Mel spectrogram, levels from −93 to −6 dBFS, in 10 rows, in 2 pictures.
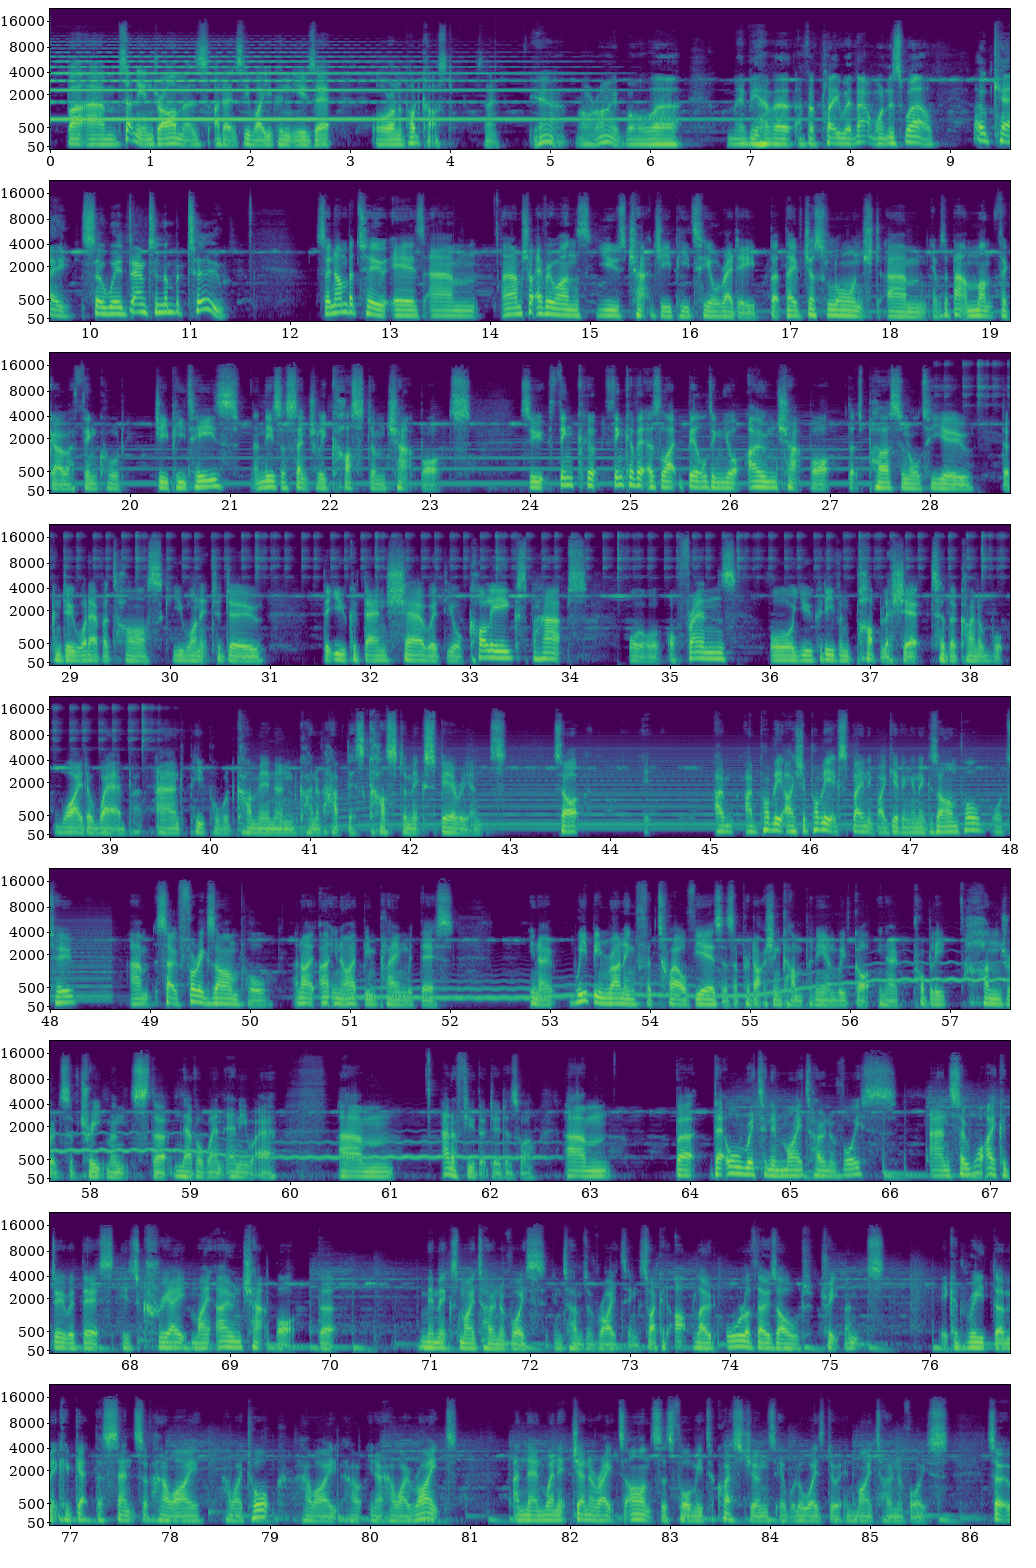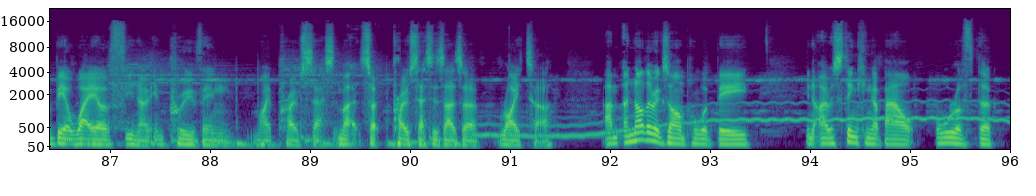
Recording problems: echo of what is said; faint; throughout; 400 ms later, 20 dB below the speech
background music; loud; throughout; 10 dB below the speech

